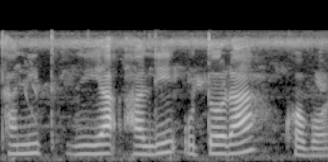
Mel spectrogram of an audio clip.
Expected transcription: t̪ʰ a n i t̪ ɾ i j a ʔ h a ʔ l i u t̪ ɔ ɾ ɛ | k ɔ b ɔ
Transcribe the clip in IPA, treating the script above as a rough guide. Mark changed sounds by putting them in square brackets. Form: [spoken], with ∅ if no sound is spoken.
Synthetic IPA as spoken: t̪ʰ a n i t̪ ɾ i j a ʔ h a [∅] l i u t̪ ɔ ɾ [a] | [kʰ] ɔ b ɔ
